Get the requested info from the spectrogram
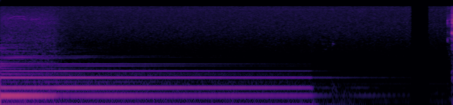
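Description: A guitar's open sixth string, low E, played as a tuning reference note, rings on and slowly fades. It is stopped about four seconds in, leaving near silence.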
